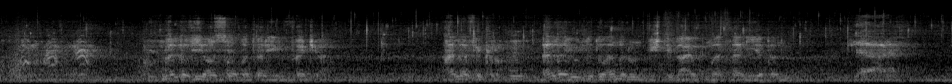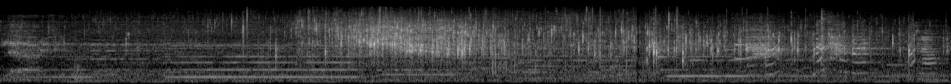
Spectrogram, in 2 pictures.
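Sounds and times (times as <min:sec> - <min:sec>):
patties sizzling in oil: 0:00.0 - 0:19.0
faint music with held notes: 0:01.0 - 0:19.0
metal tongs turning food: 0:10.2 - 0:19.0.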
